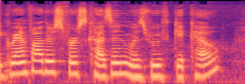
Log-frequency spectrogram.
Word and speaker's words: Gitko: My grandfather's first cousin was Ruth Gitko. Although my family pronounces it Geekow. It's really Geekhoff. It was changed at Ellis Island.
